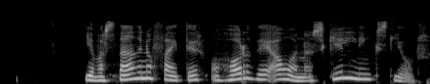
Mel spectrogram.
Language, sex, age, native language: Icelandic, female, 30-39, Icelandic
